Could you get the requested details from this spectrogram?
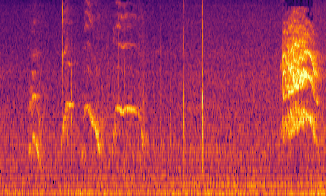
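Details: Several short, clear, down-slurred Alexandrine parrot calls with a few sharp clicks, then a sudden loud, harsh screech lasting about half a second.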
